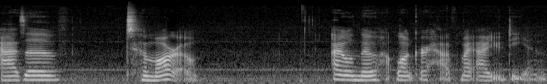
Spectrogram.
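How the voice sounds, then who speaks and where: Noticeable background noise sits behind the voice. A woman talks at medium pitch. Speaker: lifestyle vlogger. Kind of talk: personal vlog. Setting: at home by a windowsill. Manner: casual, hesitant with fillers.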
